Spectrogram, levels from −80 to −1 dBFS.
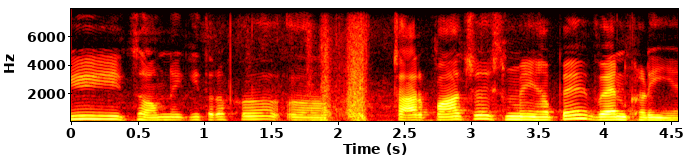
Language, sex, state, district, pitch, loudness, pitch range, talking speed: Hindi, female, Chandigarh, Chandigarh, 190 Hz, -17 LUFS, 175-210 Hz, 170 wpm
